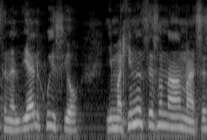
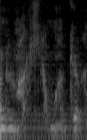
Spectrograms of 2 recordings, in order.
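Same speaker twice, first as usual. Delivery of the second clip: breathless whispered gasp of alarm; startled whisper; 14 dB quieter, slower than usual. Retold or imitated. Pastor reacting to a dark thought about his children, alarmed whisper. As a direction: whisper it as if a dark thought just struck you.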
